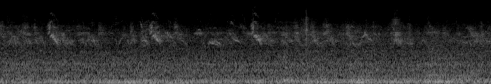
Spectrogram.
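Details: House sparrows, several together in a rose bush in Helsinki, Finland, calling on an August 2013 morning: bright, quick chirps repeated about once a second, some overlapping, above a constant low hum.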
